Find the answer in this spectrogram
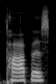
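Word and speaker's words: Pappas: you're telling me and he was like, "No, it's Papus." And I was like, "It's Papus." Cuz I said it's Papis. That's right. And that's exactly how it should be.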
